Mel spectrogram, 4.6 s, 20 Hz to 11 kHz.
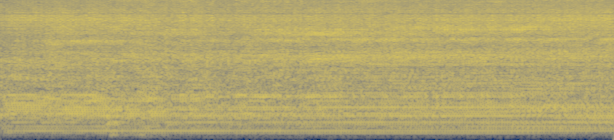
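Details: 2007 Nivona NICR610 espresso machine, 16 years old, brew unit running: loud harsh motor groan like a warthog from a worn, seized gearbox; fix is regenerating the gearbox and replacing the drain valve.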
